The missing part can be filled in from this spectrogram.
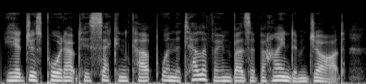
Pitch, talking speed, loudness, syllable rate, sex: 170 Hz, 245 wpm, -16 LUFS, 6.8 syllables/s, female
